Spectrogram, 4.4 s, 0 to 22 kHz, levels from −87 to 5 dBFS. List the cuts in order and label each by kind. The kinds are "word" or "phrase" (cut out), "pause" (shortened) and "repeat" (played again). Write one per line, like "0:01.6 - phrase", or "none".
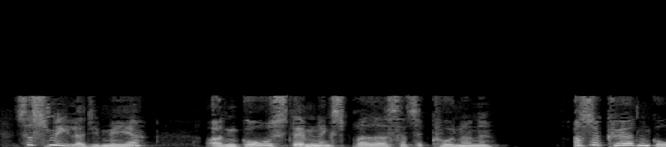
none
